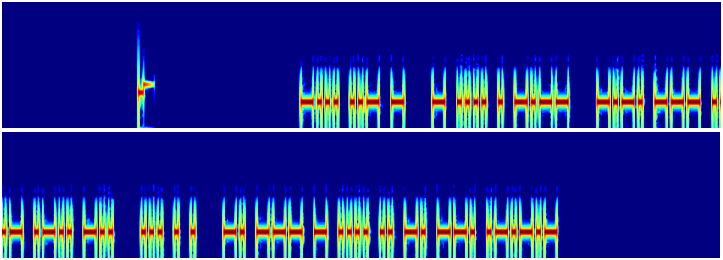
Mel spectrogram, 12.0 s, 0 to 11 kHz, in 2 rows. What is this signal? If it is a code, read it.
Morse code, heard as a keyed tone, about 34 wpm, 700 Hz. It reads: BUT THEY COULD SEE NOTHING.
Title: Sentences from Top 500 Words 35wpm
